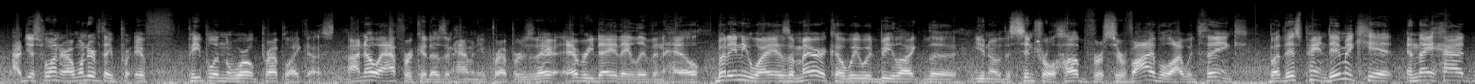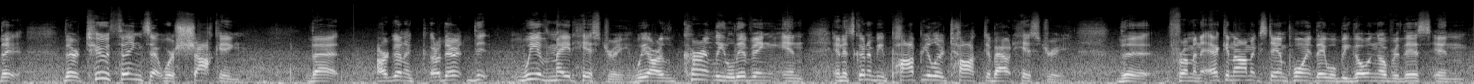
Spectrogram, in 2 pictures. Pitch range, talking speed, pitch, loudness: 140-190 Hz, 200 wpm, 160 Hz, -12 LUFS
